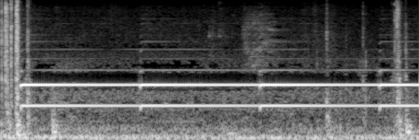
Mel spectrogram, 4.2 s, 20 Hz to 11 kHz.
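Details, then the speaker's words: 2002 Chevrolet Camaro Z28 after a steering column swap: a steady two-tone chime repeats about every second with no starter click or cranking. Owner suspects the security system is blocking the start; not confirmed. "no crank at all I'm confused I know it's the security system it has to be"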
